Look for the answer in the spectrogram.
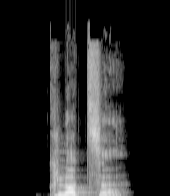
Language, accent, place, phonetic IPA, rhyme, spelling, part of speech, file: German, Germany, Berlin, [ˈklɔt͡sə], -ɔt͡sə, Klotze, noun, De-Klotze.ogg
- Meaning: dative singular of Klotz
